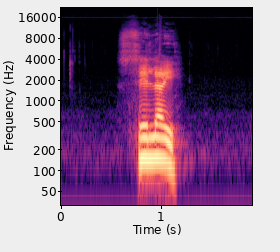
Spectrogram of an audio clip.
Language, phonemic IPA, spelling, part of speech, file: Pashto, /siˈləi/, سيلۍ, noun, سيلۍ.ogg
- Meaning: flurry, gust, squall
